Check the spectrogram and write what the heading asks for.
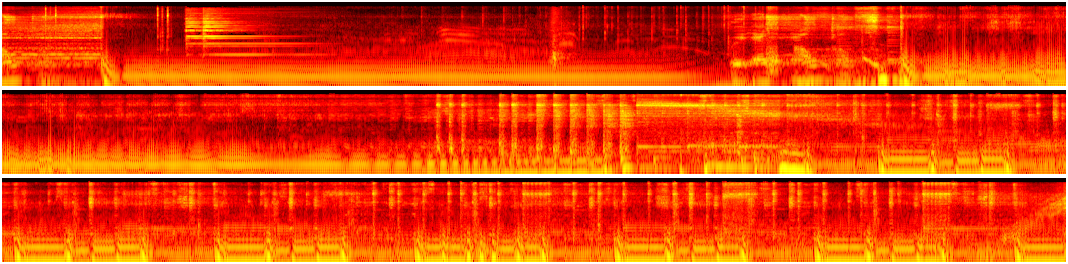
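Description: Giant outdoor sound-system speaker stacks playing electronic music at full check volume. For the first half a long, deep bass drone is held; from about twenty seconds in it changes to a pulsing, repeating bass beat.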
